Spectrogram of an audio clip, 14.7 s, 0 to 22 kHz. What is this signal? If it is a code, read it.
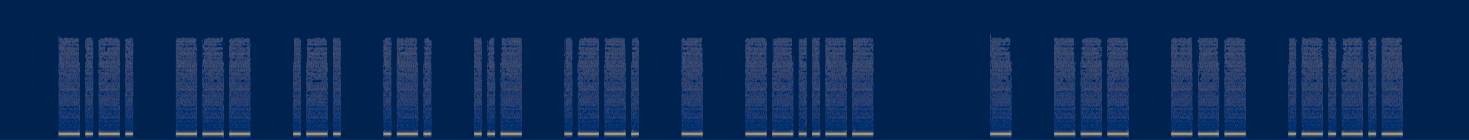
Morse code, heard as a keyed tone, about 18 wpm, spaced as for 12 wpm, 1000 Hz. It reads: CORRUPT, TOO.
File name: n7net / 12wpm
